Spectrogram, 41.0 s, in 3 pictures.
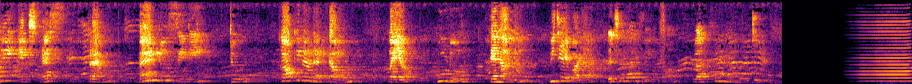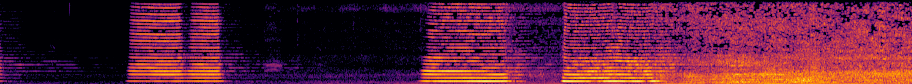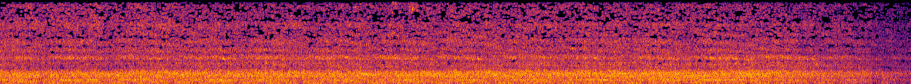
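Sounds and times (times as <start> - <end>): train coaches rumbling past: 0.0 - 11.7, 12.8 - 41.0
diesel train horn blasts: 12.6 - 18.1, 19.8 - 24.0.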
